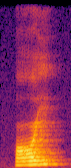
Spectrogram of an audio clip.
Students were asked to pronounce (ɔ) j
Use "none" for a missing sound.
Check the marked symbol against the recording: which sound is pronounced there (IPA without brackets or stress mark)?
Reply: ɔ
